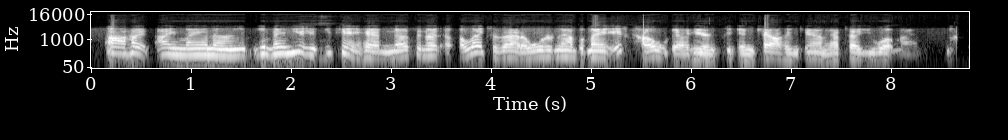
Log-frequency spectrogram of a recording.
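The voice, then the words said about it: Put-on Southern good old boy voice. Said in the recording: “you got a good old boy ... You're doing the voice.”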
